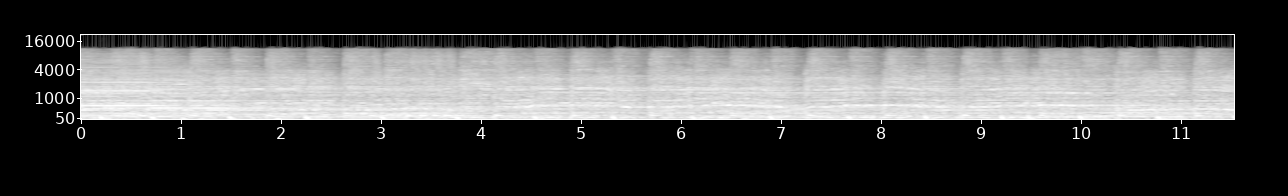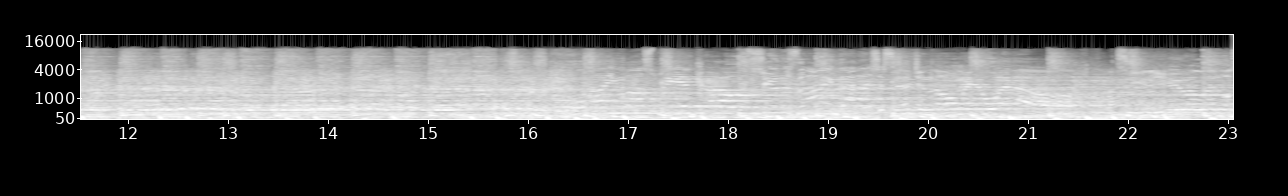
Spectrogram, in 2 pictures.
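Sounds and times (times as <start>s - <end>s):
goal horn: 0.0s - 4.2s
person singing: 0.0s - 23.0s
rock song with electric guitar: 0.0s - 23.0s.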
